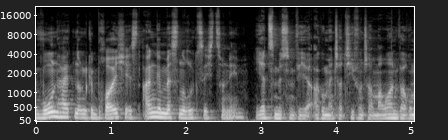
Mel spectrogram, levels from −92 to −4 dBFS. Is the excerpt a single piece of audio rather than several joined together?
no; 1 cut; at 2.8 s

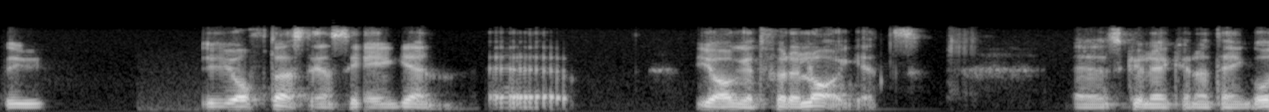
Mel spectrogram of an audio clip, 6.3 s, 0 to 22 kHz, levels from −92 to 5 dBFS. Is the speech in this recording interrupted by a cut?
no; 0 cuts

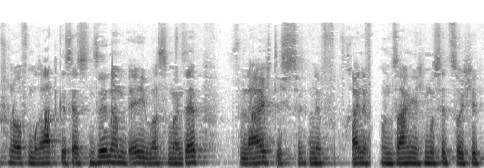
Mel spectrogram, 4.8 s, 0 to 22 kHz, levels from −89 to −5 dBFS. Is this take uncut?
no; 4 cuts; at 1.3 s, 1.8 s, 3.1 s, 3.7 s

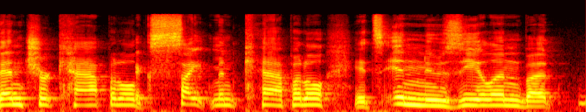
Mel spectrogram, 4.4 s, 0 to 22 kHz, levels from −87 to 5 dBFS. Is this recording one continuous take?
no; 1 cut; at 1.0 s

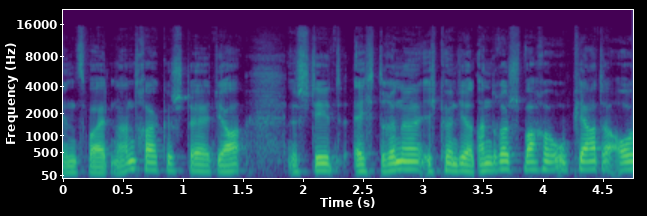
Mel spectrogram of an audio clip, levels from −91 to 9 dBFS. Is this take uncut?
no; 2 cuts; at 1.8 s, 3.4 s

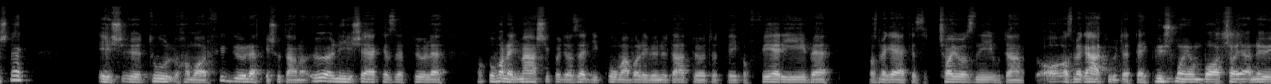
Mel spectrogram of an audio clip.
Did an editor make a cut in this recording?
yes; 3 cuts; at 2.7 s, 6.7 s, 10.2 s

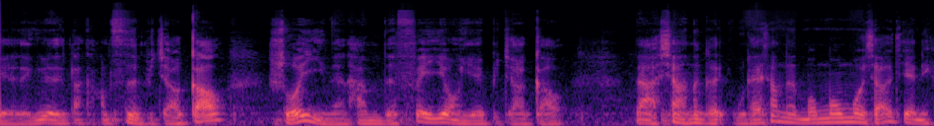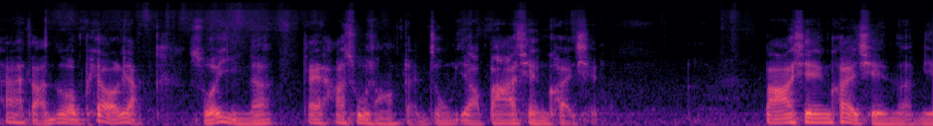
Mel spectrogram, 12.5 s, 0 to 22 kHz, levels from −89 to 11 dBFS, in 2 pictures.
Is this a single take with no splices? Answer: yes; 0 cuts

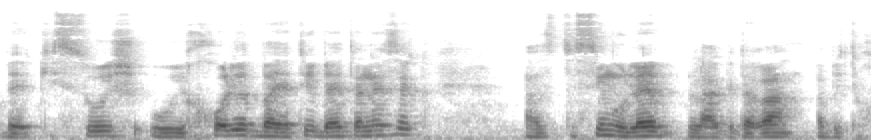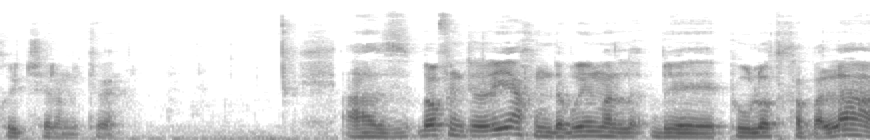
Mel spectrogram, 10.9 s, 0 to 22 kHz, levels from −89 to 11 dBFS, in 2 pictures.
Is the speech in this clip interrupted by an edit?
yes; 1 cut; at 7.5 s

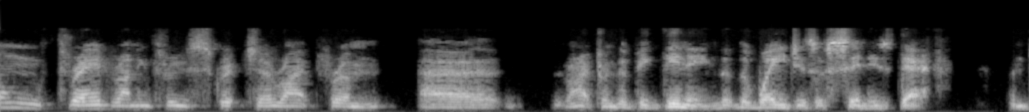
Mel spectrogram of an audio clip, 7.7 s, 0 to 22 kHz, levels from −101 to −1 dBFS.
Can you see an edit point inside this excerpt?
no; 0 cuts

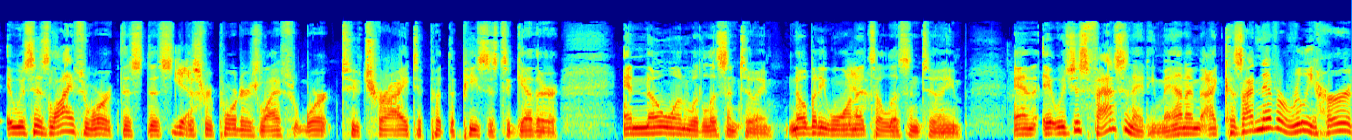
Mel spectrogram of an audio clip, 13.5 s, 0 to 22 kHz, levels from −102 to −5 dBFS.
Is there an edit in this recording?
no; 0 cuts

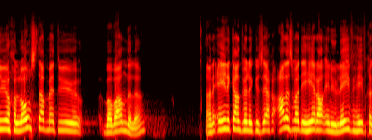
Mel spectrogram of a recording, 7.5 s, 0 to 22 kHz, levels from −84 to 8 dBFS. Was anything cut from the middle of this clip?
no; 0 cuts

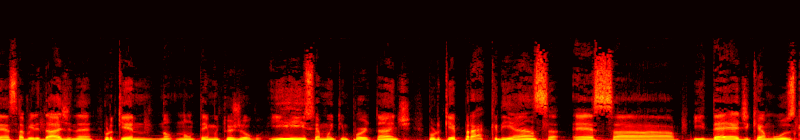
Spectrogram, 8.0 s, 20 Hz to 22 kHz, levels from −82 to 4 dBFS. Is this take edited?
yes; 3 cuts; at 1.0 s, 4.2 s, 6.8 s

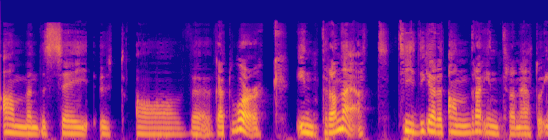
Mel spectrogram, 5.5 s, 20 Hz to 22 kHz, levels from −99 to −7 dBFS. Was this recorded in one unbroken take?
no; 3 cuts; at 2.1 s, 3.0 s, 4.4 s

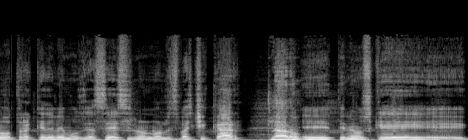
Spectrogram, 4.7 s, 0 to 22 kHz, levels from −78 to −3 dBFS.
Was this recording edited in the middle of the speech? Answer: no; 0 cuts

